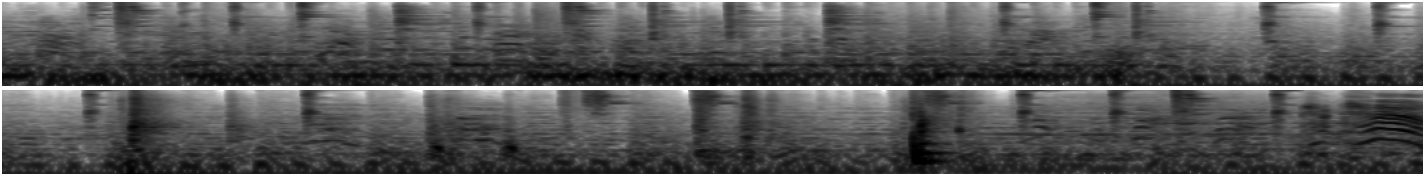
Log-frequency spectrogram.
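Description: Repeated sword clashes, sharp metallic clangs with short ringing tails, over background music. The loudest clang comes near the end.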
